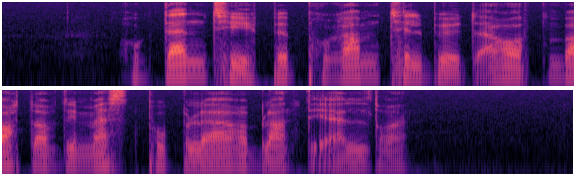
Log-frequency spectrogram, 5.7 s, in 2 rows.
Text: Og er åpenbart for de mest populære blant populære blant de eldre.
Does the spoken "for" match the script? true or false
false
